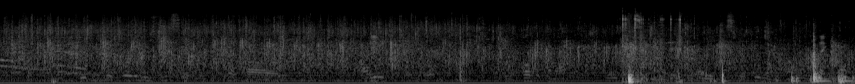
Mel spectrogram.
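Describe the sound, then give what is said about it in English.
Church audience at Pacific Baptist applauding to welcome a guest speaker: steady, dense clapping throughout, mixed with voices and a couple of sharper bursts toward the end. “Why don't we give him a warm Pacific Baptist welcome.”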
